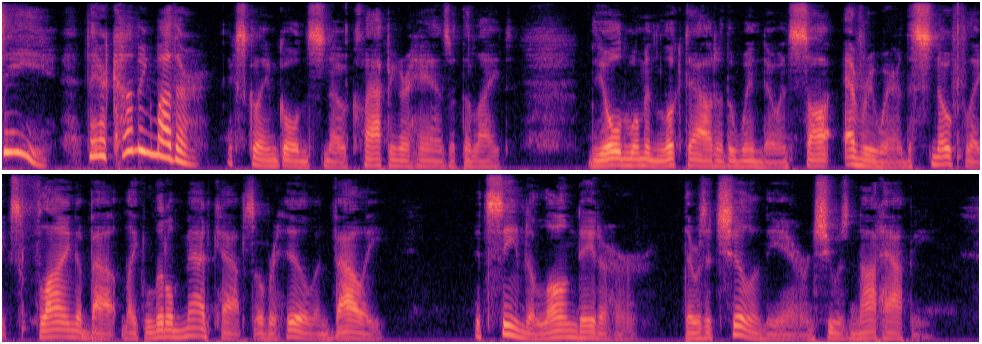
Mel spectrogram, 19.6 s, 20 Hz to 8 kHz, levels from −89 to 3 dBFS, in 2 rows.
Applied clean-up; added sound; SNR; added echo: none; none; none; none.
